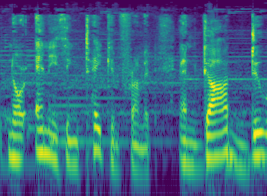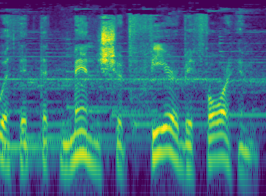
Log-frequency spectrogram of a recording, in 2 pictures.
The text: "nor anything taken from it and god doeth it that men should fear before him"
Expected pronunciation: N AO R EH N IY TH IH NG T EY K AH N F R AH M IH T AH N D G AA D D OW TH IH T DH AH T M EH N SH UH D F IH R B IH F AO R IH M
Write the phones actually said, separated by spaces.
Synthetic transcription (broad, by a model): N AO R EH N IY TH IH NG T EY K AH N F R AH M IH T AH N G AA D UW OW TH IH T DH AH T M EH N SH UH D F IH R B IH F AO R IH M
